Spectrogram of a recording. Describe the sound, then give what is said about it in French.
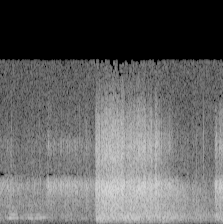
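Gunfire at a street barricade during the liberation of Paris: steady noise suddenly jumps into a loud, dense crackling rattle of shots that carries on without a break. “La barricade vient d'ouvrir le feu. Attention, ça tire.”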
